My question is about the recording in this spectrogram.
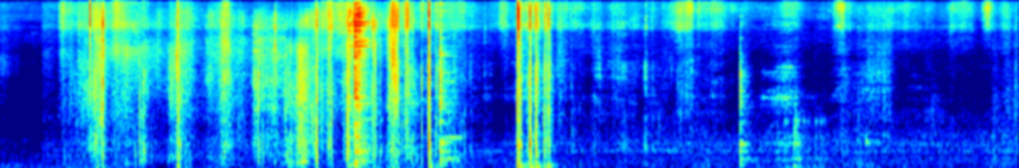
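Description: Handling noise from a phone or camera being carried and set down on a granite countertop: a string of knocks, clicks and rustles, with two loudest bumps about three and a half and five seconds in, then only a few faint ticks.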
